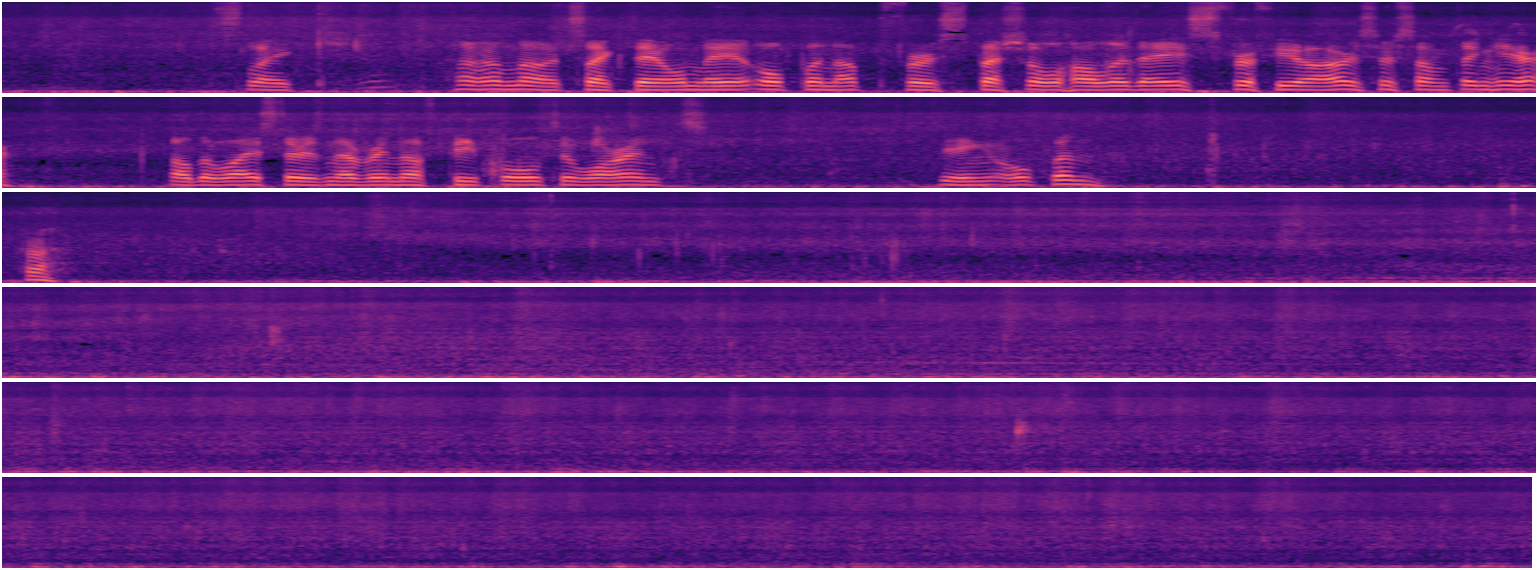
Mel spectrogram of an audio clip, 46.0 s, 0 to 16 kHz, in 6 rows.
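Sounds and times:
faint ticks: 35.6s - 36.4s.

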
